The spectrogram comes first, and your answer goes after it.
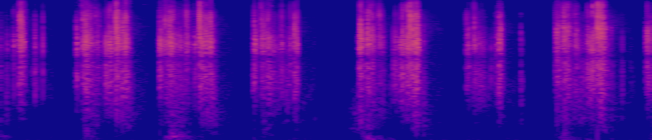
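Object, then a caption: Glass marbles in a mesh net. Small, solid, colored glass marbles in a white mesh net are swung and shaken against carpet, clacking together. About eight separate bursts of bright, rattling clatter come with short silences between them, each dying away quickly.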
